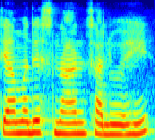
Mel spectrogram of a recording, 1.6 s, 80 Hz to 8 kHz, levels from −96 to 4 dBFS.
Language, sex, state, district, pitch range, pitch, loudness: Marathi, female, Maharashtra, Solapur, 220-235 Hz, 230 Hz, -13 LUFS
